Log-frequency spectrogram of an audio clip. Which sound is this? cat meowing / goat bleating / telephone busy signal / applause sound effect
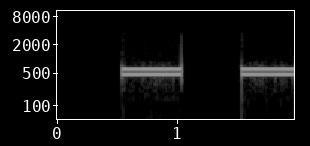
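telephone busy signal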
